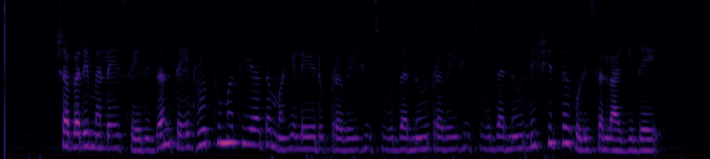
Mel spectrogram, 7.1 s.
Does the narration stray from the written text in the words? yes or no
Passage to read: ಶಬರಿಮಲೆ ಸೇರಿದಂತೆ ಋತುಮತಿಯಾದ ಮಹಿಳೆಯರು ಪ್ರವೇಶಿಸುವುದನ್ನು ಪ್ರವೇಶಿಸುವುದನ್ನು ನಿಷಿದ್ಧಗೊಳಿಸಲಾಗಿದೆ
no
